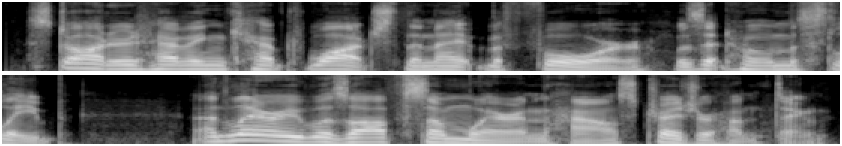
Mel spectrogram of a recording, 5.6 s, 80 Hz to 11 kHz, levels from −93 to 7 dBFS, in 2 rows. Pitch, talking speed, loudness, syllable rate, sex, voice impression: 135 Hz, 225 wpm, -18 LUFS, 6.8 syllables/s, male, masculine, adult-like, slightly tensed, fluent, intellectual, slightly friendly, lively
